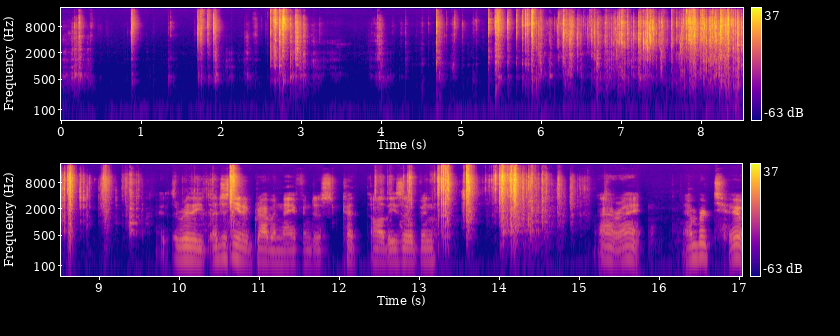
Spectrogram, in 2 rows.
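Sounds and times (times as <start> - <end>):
plastic wrapping crinkling and tearing: 1.7 - 2.0, 2.6 - 3.2, 4.5 - 9.6, 10.2 - 10.8, 12.4 - 15.2.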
